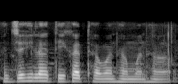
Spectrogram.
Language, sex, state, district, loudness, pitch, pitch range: Chhattisgarhi, male, Chhattisgarh, Sukma, -18 LUFS, 140 Hz, 125-145 Hz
